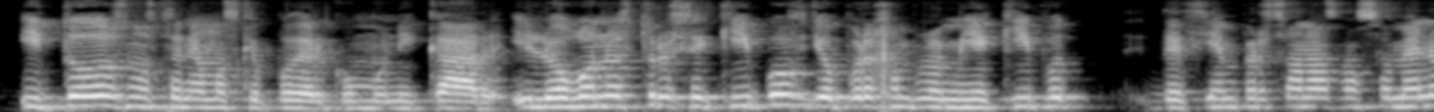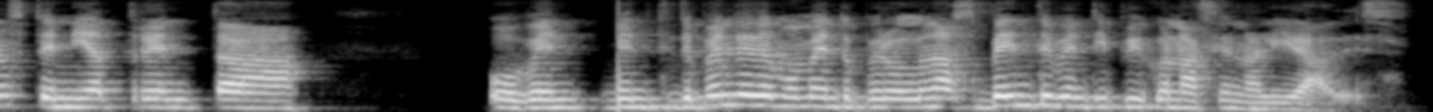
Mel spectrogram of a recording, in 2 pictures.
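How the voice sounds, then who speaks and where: A woman's voice: fairly high pitch, fairly even intonation, fairly quick, a little mellow. A woman in her thirties from Spain, a guest in a conversational interview, chatty and mixing English business terms into her talk. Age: 30s. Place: London.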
